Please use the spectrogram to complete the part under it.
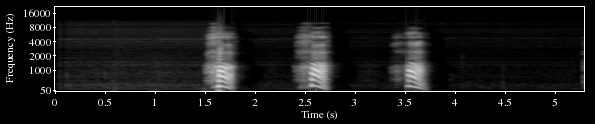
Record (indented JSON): {
  "exhalation_length": "5.3 s",
  "exhalation_amplitude": 32768,
  "exhalation_signal_mean_std_ratio": 0.23,
  "survey_phase": "beta (2021-08-13 to 2022-03-07)",
  "age": "65+",
  "gender": "Male",
  "wearing_mask": "No",
  "symptom_none": true,
  "smoker_status": "Ex-smoker",
  "respiratory_condition_asthma": false,
  "respiratory_condition_other": false,
  "recruitment_source": "REACT",
  "submission_delay": "1 day",
  "covid_test_result": "Negative",
  "covid_test_method": "RT-qPCR",
  "influenza_a_test_result": "Negative",
  "influenza_b_test_result": "Negative"
}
